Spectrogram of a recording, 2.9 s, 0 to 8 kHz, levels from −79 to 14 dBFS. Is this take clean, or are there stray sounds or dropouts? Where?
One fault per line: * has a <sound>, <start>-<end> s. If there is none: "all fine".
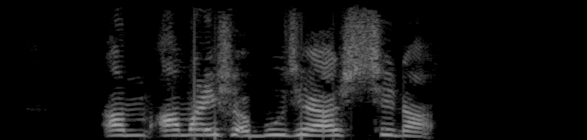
all fine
